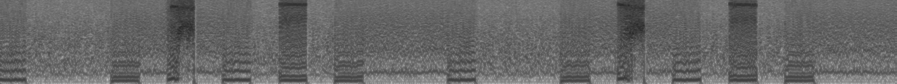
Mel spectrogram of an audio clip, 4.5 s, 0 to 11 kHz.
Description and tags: Elek Perc Loop 003 Var8
A synth percussion loop straight from the Mute Synth 2.
Slight tweaks to knobs produced a new variant.
REcorded straight into the laptop mic input.
No effects or post-processing. Simply cut and trimmed in Audacity.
